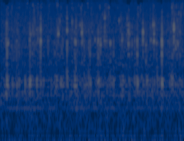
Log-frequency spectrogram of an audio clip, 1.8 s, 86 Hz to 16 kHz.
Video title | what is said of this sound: Noco Genius 5 Charger and Maintainer Unoboxing Part 1 | it's got water in it. You can hear it kind of squishing around in there.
